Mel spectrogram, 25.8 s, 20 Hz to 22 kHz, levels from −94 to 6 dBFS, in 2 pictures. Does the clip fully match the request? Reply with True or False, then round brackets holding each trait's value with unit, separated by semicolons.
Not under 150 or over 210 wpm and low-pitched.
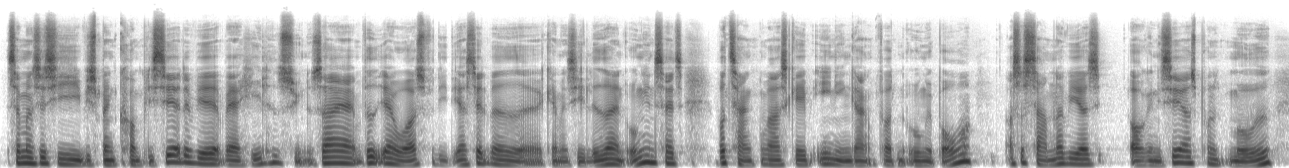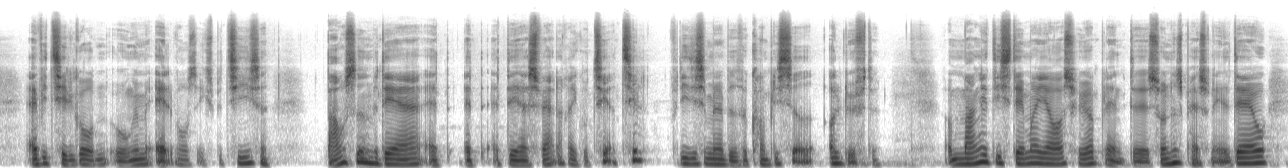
False (220 wpm; 120 Hz)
